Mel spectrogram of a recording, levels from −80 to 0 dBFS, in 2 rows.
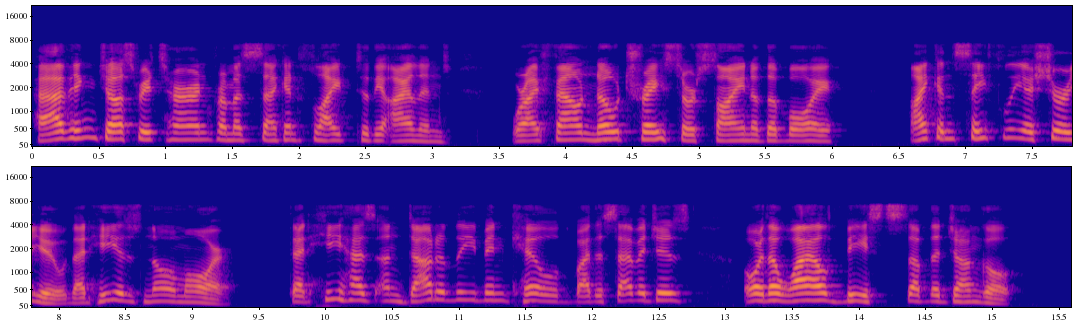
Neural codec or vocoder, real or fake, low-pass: none; real; 7.2 kHz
